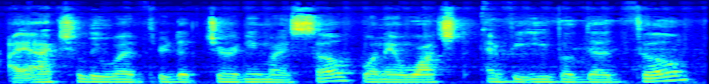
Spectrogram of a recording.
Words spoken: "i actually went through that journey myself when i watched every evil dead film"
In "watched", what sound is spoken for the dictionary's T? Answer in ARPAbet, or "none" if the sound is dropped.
T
